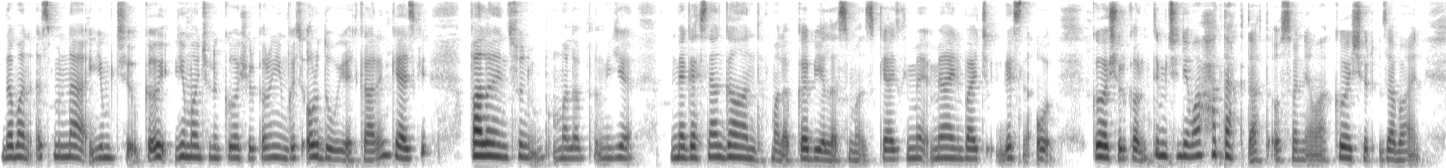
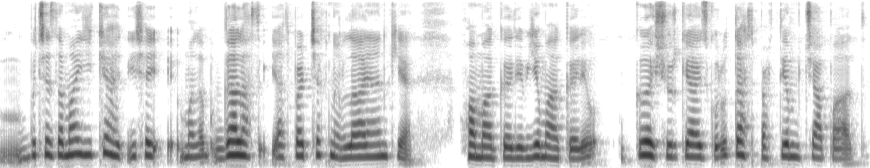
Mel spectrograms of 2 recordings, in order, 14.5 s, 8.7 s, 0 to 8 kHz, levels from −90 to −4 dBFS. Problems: background sounds at intervals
